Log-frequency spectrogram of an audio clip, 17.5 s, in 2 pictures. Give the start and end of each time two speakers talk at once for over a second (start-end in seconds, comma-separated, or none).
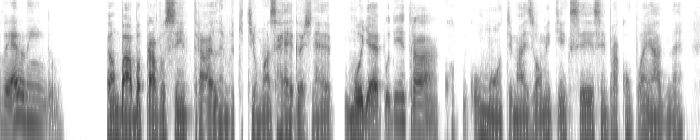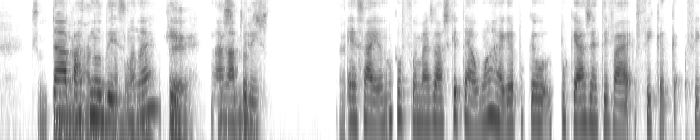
9.4-12.1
